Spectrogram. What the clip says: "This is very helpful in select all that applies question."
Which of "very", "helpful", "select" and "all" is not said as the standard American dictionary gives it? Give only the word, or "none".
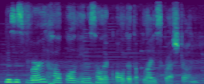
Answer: select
